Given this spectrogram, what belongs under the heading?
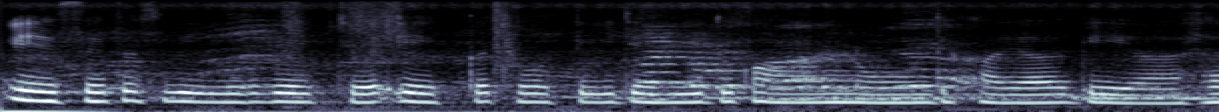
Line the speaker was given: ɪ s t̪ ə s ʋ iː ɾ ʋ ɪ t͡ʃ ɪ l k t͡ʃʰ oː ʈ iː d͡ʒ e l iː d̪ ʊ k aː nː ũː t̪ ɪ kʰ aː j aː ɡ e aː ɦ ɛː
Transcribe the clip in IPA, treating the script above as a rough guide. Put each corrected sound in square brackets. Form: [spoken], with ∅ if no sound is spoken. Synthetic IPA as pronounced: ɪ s t̪ ə s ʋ iː ɾ ʋ ɪ t͡ʃ ɪ [∅] k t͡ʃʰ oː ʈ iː d͡ʒ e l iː d̪ ʊ k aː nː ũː [d̪] ɪ kʰ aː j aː ɡ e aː ɦ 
